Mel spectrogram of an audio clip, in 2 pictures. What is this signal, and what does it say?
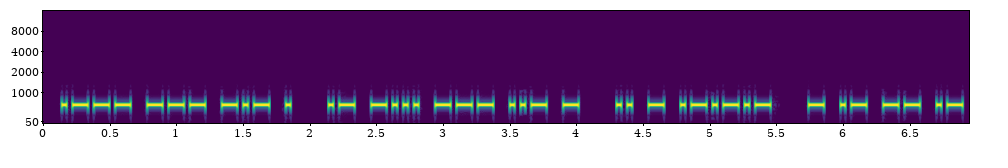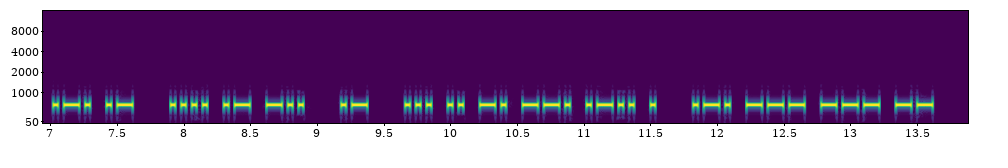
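Morse code, heard as a keyed tone, about 30 wpm, 600 Hz. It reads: JOKE ABOUT IT. TAMARA HAD A SINGLE ROOM
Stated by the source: Morse code at 30 wpm, the novel Never by Ken Follett in English, from CW med Gnister.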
